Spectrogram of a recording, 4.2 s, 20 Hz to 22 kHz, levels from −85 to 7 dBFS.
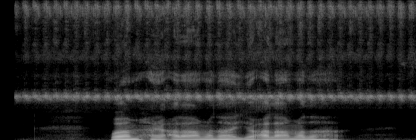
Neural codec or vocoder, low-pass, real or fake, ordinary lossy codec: none; none; real; none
